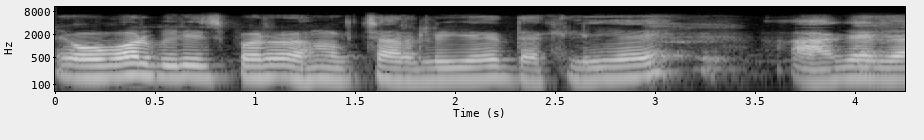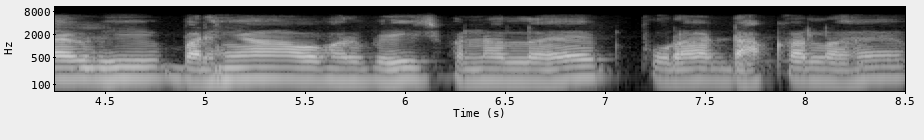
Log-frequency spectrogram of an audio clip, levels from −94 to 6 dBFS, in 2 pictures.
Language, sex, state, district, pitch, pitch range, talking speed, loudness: Maithili, male, Bihar, Darbhanga, 140 Hz, 130-150 Hz, 125 wpm, -21 LUFS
